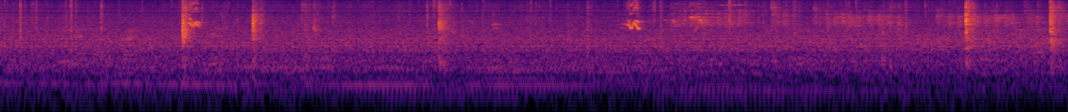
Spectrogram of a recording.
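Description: A small bird giving short, sharp chip calls, about six spread over several seconds, one a brief high chirp, over a steady low background hum.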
